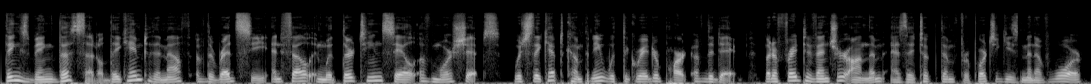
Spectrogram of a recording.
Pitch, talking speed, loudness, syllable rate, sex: 125 Hz, 265 wpm, -22 LUFS, 5.8 syllables/s, male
